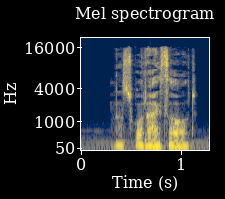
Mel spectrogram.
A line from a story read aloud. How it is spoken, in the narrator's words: sighed the officer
